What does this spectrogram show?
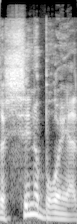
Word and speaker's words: Assiniboia: I lived in a 2-bedroom apartment in a town called Assiniboia that has like 2,000 people, and it cost me $1,100 a month. Fucking crazy. Rent is way too expensive. It's spelled ass in a boya.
